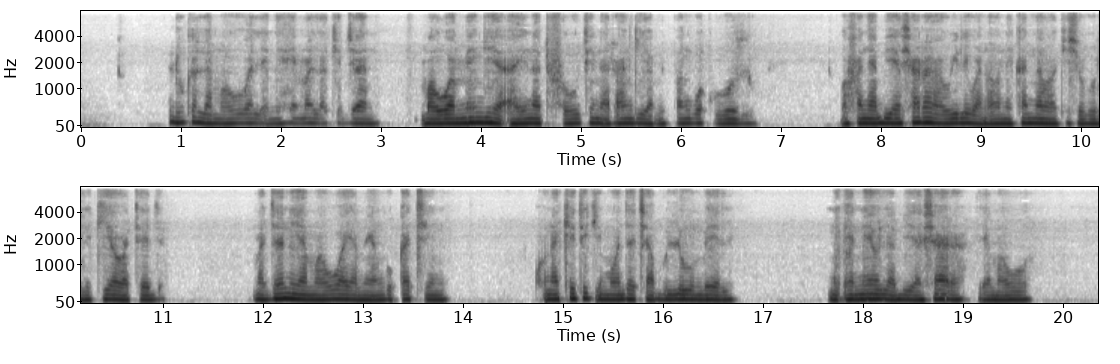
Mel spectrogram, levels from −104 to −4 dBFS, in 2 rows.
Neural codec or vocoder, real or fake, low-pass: codec, 16 kHz in and 24 kHz out, 2.2 kbps, FireRedTTS-2 codec; fake; 7.2 kHz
